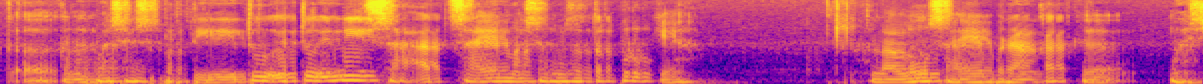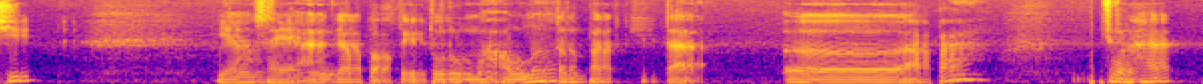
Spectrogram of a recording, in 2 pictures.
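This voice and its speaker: A man as a podcast guest, telling personal stories in an animated way and acting out the voices of others. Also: on the low side, moderate pace, vocal fry, pauses often. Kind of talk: personal storytelling in a podcast interview. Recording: roomy, distant mic.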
